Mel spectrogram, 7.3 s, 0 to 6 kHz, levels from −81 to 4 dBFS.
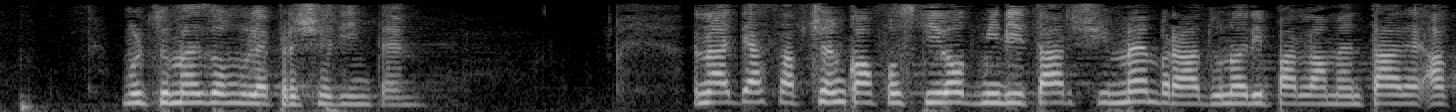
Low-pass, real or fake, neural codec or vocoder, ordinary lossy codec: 5.4 kHz; real; none; MP3, 32 kbps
